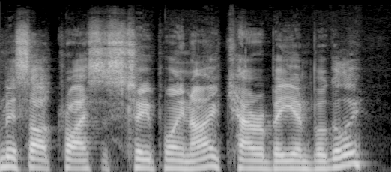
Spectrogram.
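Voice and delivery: ordinary delivery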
